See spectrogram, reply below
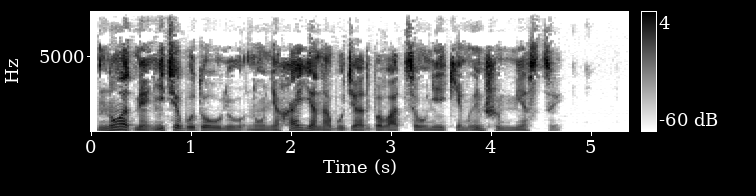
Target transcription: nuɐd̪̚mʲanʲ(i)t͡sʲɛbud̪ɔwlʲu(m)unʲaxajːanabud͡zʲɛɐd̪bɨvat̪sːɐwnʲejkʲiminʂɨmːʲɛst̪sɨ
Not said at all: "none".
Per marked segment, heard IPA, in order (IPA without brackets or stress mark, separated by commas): i, n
